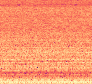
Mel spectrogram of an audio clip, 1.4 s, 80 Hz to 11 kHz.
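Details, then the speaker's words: Mercedes SL600 after repairing mass air flow sensor wiring: smooth, even low hum with a steady idle, RPM no longer jumping, MAF readings restored. "engine runs pretty nice I don't know if you can hear it steady"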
